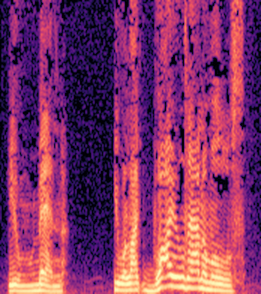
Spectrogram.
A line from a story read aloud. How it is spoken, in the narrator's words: said angrily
